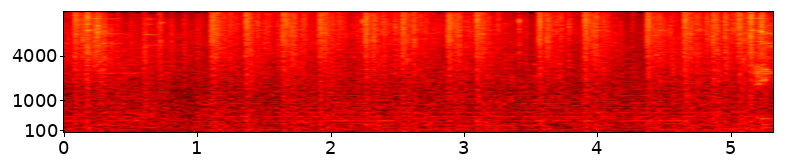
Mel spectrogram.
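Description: Sustained rapid gunfire from Space Marine 2, dense overlapping bursts of automatic shots crackling loudly and continuously in a battle scene, with no talk over it.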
